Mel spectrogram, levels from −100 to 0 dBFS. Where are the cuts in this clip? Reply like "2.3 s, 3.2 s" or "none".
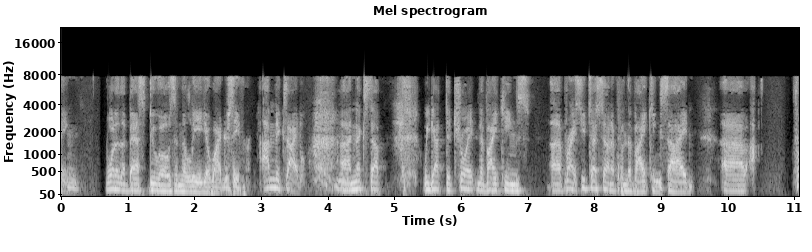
3.6 s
